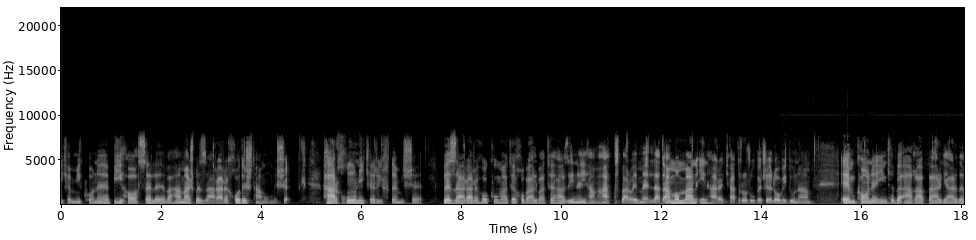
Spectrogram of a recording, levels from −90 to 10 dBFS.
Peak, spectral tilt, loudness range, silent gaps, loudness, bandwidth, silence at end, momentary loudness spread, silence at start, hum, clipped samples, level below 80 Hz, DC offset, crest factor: -6 dBFS; -4.5 dB/octave; 3 LU; none; -28 LUFS; 8.2 kHz; 0 s; 13 LU; 0 s; none; under 0.1%; -68 dBFS; under 0.1%; 22 dB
